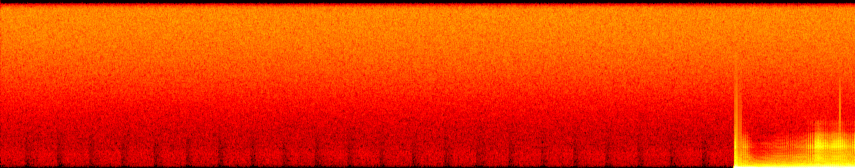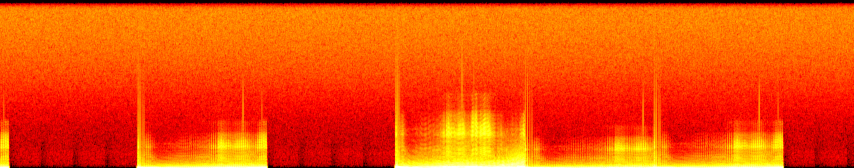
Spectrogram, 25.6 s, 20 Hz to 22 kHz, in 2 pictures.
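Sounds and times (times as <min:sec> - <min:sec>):
124 BPM C minor bass: 0:11.0 - 0:13.0, 0:14.9 - 0:16.8, 0:18.8 - 0:24.6.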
